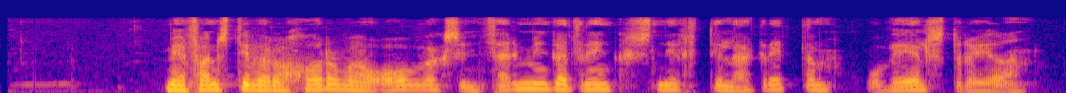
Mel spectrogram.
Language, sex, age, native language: Icelandic, male, 50-59, Icelandic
